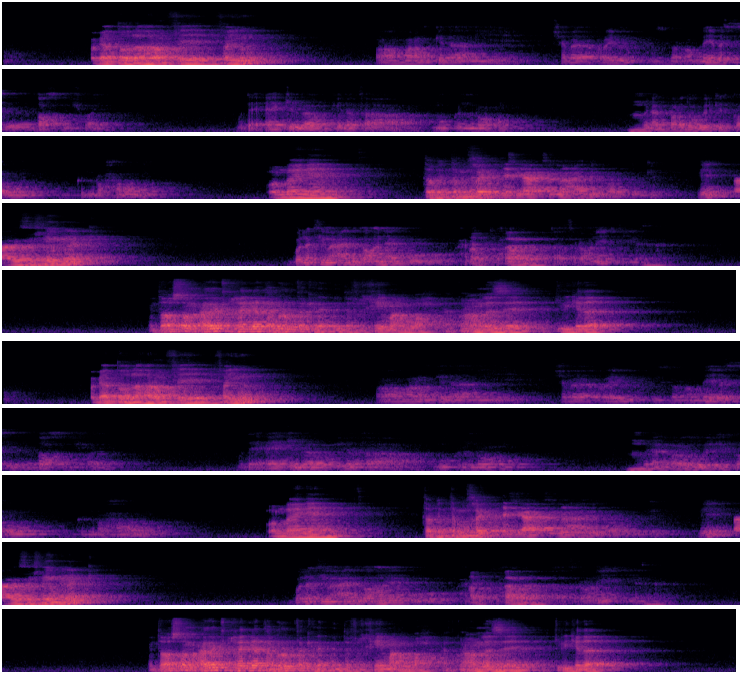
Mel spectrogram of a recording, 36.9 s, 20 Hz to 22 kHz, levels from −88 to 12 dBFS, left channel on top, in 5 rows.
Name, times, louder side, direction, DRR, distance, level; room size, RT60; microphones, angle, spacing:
voice 1, 0.9-2.5 13.6-13.8 17.4-18.1 19.0-19.6 19.9-20.1 20.3-20.5 22.1-22.9 27.2-27.4 31.1-34.7 35.0-35.4, equal, 75° right, -2 dB, 0.5 m, -27 dB
voice 2, 3.7-5.1 5.5-8.4 9.7-12.5 13.8-15.1 15.4-16.3 19.3-21.4 21.7-22.0 25.0-28.5, left 2 dB, 65° left, 0 dB, 0.4 m, -40 dB
2.4 x 2.1 x 2.6 m, 1.3 s
head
